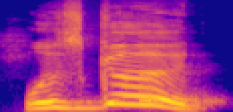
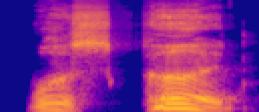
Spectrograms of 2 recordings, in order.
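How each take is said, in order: First: It is said as a casual friendly greeting. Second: It is said in a hostile, challenging tone.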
